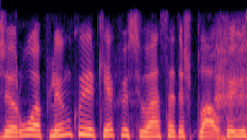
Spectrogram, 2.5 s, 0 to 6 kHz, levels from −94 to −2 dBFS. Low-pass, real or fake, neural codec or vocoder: 5.4 kHz; real; none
